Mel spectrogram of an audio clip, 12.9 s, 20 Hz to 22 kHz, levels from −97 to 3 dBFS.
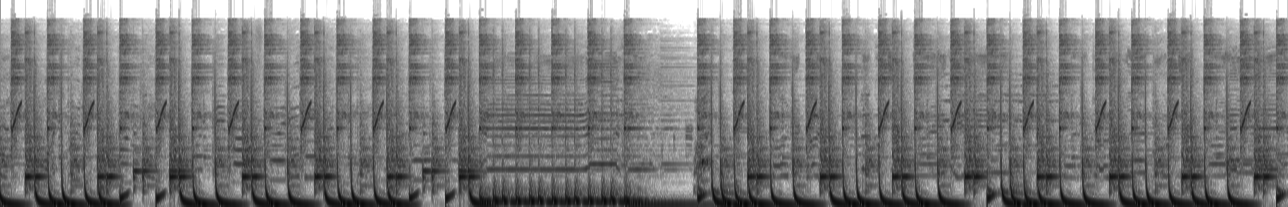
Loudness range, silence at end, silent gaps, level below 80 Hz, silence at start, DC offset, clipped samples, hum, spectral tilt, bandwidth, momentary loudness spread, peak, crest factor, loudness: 1 LU; 0 s; none; -12 dBFS; 0 s; under 0.1%; 0.2%; none; -4.5 dB/octave; 16.5 kHz; 3 LU; 0 dBFS; 8 dB; -9 LUFS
